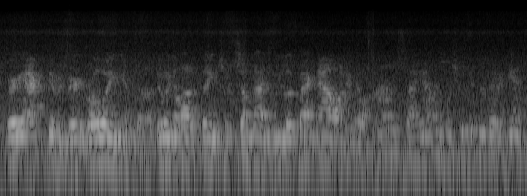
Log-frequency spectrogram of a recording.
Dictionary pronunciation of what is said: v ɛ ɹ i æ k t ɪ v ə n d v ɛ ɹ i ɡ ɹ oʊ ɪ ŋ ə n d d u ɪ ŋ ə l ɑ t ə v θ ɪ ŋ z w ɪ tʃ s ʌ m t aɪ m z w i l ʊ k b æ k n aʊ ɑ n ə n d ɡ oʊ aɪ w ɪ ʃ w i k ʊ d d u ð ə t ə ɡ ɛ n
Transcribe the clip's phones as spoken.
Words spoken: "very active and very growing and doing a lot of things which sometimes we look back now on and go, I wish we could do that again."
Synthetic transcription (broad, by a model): v ɛ ɹ i æ k t ɪ v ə n v ɛ ɹ i ɡ ɹ oʊ ɪ ŋ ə n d d u ɪ ŋ ə l ɑ t ə v θ ɪ ŋ z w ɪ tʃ s ʌ m t aɪ m z w i l ʊ k b æ k n aʊ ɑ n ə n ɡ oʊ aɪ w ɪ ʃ w i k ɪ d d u ð ə t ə ɡ ɛ n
